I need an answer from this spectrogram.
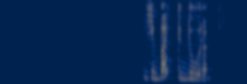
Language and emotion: Russian, angry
